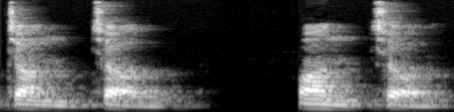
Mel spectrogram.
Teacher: এখানে ইয় চয়ের উচ্চারণটা হচ্ছে ন চের মতো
